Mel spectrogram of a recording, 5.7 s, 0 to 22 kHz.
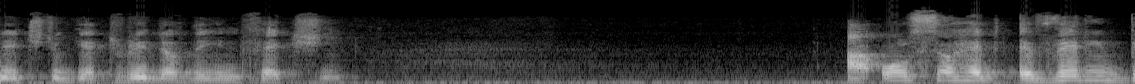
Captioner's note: pauses for 3 seconds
